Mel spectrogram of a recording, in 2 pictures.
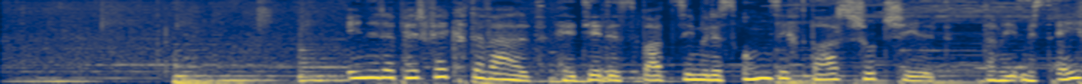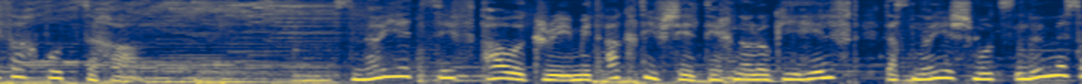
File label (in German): TV Spot; CIF; Tonstudio Z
